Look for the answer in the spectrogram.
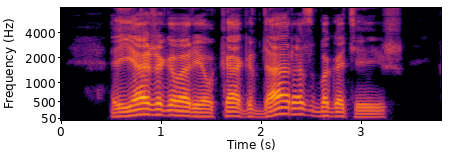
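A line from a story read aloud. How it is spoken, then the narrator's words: Chuckling request. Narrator (Russian): хохотнул я и попросил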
